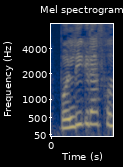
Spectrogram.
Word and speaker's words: bolígrafo: not the wall polygrapher bolígrafo means pen and here I have the world bolígrafo divided into syllables also notice that the stress falls on the second syllable - till they or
